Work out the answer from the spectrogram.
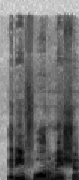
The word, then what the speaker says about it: reformation: Reformation नहीं है ये. स्ट्रेस हमेशा शन से पहले वाले सिलेबल पे आना.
